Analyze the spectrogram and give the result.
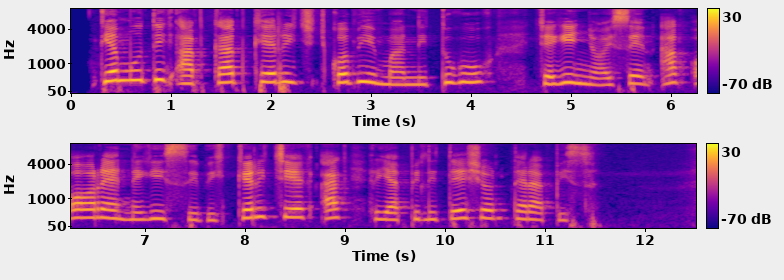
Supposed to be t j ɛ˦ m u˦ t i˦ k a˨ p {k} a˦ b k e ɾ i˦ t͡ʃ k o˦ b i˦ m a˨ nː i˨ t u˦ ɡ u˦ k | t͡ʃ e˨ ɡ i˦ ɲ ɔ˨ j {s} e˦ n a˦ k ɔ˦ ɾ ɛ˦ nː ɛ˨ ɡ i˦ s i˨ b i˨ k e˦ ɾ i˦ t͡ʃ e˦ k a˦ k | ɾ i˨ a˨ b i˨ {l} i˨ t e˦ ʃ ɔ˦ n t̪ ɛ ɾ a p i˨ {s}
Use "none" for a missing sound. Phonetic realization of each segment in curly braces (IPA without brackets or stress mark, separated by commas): k, s, l, s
